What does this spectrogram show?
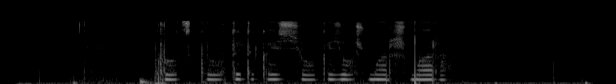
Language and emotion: Russian, neutral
